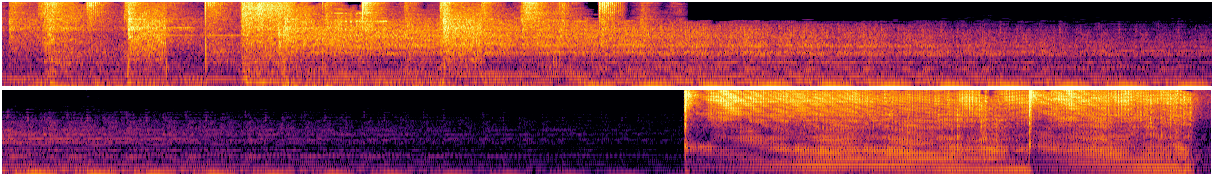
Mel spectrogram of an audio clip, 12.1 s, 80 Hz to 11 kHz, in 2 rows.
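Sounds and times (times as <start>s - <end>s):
sustained droning chord: 2.6s - 12.0s.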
